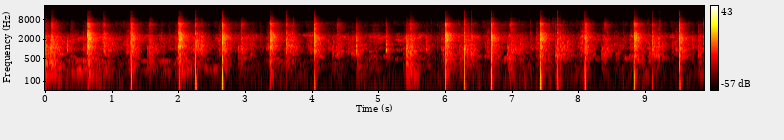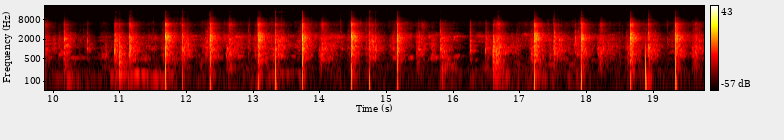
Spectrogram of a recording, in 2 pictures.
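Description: Wooden handloom weaving: a steady run of sharp wooden clacks, about two a second, as the batten is swung and beaten up against the cloth.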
